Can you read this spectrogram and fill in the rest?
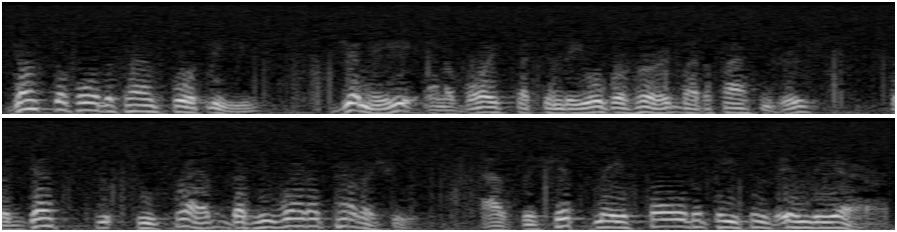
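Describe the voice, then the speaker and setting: A man's voice: medium pitch, sing-song, fairly quick, mellow. A man narrating a 1930s radio serial as its announcer, in a scripted storytelling style. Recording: muffled, noisy old radio recording.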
